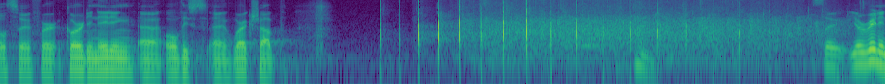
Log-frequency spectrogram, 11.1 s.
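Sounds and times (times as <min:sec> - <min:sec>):
speech: 0:00.0 - 0:04.1, 0:08.0 - 0:08.2, 0:10.3 - 0:11.0
audience applause: 0:05.2 - 0:11.0.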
